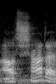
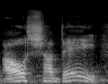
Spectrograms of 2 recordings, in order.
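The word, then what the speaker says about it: El Shaddai: If you are not fluent in the old languages, you will not understand it, like the name Al-Shaddad is actually pronounced Al-Shaddai, which is the powerful in Hebrew, but in Arabic and Farsi it is Al-Shadid.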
